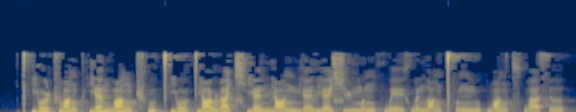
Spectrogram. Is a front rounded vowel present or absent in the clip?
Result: present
